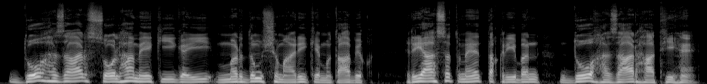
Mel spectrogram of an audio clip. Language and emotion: Urdu, neutral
